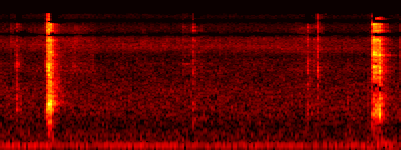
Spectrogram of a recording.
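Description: A hacksaw rasps back and forth through metal.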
